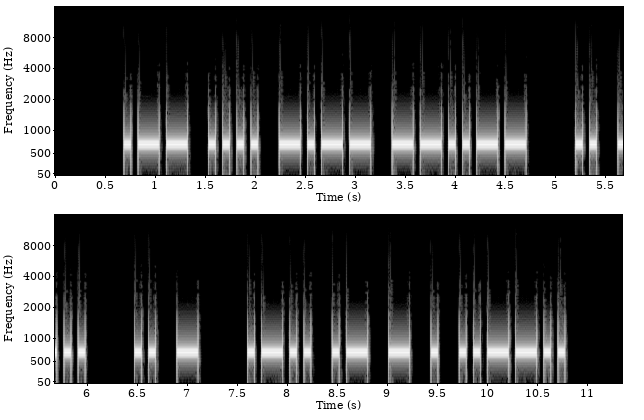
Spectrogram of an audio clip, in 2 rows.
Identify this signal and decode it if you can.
Morse code, heard as a keyed tone, about 17 wpm, 700 Hz. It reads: WHY, IS IT LATE?
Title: Sentences from Top 300 Words 17wpm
